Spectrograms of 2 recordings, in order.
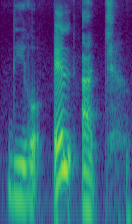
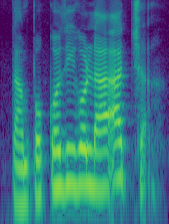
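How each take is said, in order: First: El hacha, stressing el; correct article. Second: La hacha, the wrong form; wrong article. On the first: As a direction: say el hacha, with el before hacha. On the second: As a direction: say la hacha with la before hacha. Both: Shown as a demonstration.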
